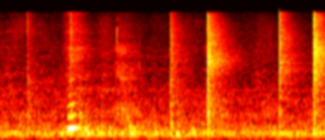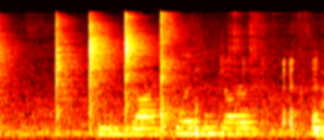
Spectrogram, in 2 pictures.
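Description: A lump of wet clay patted and slapped between the hands, several sharp smacks at irregular intervals, most of them in the second half.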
